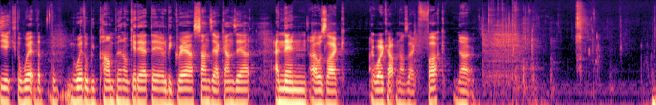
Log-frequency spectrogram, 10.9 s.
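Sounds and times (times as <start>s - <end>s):
speech: 0.0s - 8.5s
steady low hum: 0.0s - 10.9s
chair creaking and squeaking: 0.6s - 1.4s, 4.1s - 4.9s, 6.8s - 7.2s, 7.8s - 10.9s.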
